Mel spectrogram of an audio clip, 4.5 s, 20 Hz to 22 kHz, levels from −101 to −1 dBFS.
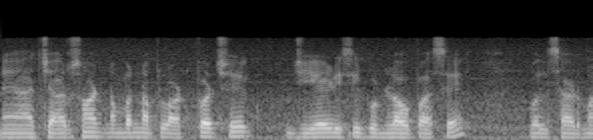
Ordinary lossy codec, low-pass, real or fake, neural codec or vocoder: none; 7.2 kHz; real; none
